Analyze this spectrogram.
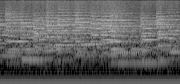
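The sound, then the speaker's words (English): Church bells of All Saints Church at Tarling in North Essex ring out in a steady, overlapping peal at the end of a three-day course for bell ringers. Their rich sustained tones layer continuously with no voices present, fairly loud and resonant. “Bells ring out from All Saints Church at Tarling in North Essex.”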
